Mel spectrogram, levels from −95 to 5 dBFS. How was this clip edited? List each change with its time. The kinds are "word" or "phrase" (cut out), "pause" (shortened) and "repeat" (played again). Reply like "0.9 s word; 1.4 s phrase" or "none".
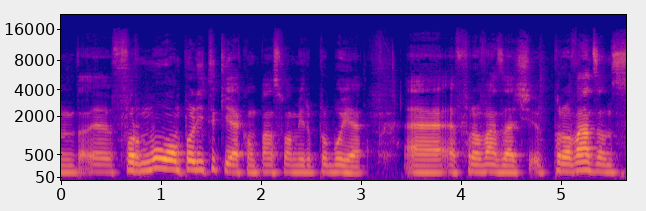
none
